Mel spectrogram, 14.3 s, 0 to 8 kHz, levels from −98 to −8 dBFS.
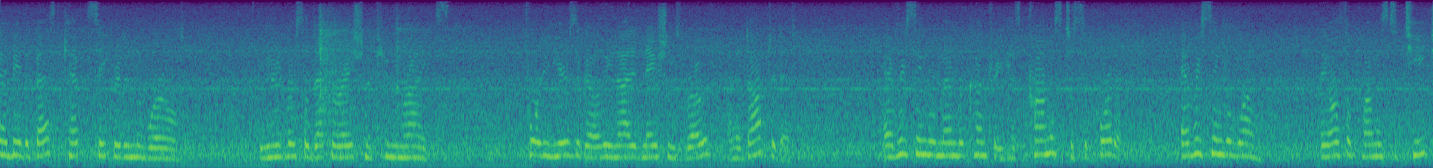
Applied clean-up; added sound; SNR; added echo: none; Mechanisms; 6 dB; none.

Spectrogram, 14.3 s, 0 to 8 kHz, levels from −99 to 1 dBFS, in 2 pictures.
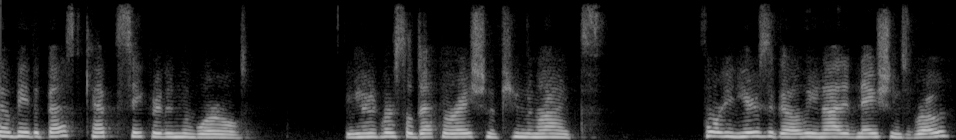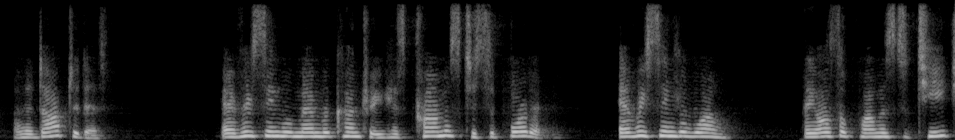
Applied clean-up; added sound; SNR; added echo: neural mask model DeepFilterNet 3.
